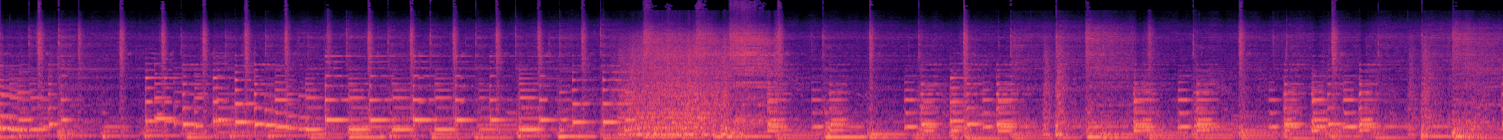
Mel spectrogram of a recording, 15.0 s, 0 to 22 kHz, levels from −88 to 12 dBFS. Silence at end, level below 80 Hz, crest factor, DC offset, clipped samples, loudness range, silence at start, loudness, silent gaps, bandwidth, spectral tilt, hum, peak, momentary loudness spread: 0 s; -34 dBFS; 14 dB; under 0.1%; under 0.1%; 3 LU; 0 s; -17 LUFS; none; over 20 kHz; -5 dB/octave; none; -2 dBFS; 6 LU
